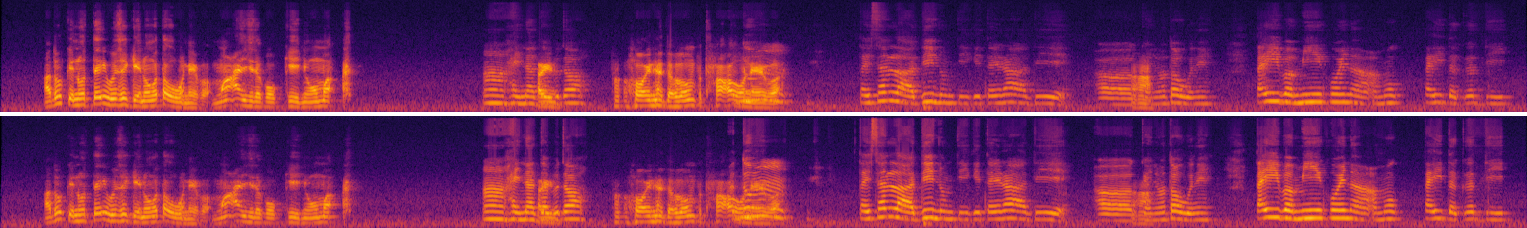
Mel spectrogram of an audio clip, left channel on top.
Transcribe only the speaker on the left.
ꯑꯗꯨ ꯀꯩꯅꯣ ꯇꯩꯕꯁꯦ ꯀꯩꯅꯣꯃ ꯇꯧꯕꯅꯦꯕ ꯃꯥꯏꯁꯤꯗꯀꯣ ꯀꯩꯅꯣꯝꯃ
ꯍꯥꯏ ꯍꯣꯏꯅꯗꯕ ꯑꯃ ꯊꯥꯎꯕꯅꯦꯕ
ꯑꯥ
